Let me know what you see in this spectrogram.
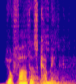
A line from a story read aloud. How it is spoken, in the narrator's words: she said quietly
